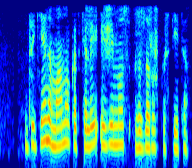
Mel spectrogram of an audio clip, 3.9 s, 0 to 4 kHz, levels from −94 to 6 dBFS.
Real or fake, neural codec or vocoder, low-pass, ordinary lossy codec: real; none; 3.6 kHz; MP3, 24 kbps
